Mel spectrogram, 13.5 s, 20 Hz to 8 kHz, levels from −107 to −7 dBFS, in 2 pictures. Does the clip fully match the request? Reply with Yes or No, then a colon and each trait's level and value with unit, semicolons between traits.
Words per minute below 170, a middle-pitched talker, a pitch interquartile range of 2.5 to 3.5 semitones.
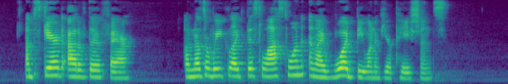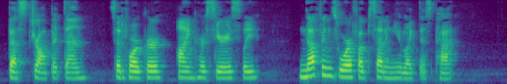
No: average, 160 wpm; medium, 180 Hz; average, 4.0 semitones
